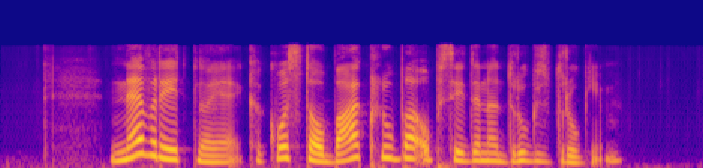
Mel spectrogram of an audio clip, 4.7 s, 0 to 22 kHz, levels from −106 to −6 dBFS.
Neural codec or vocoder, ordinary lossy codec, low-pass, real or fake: codec, 16 kHz, 4 kbps, X-Codec, HuBERT features, trained on LibriSpeech; none; 7.2 kHz; fake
